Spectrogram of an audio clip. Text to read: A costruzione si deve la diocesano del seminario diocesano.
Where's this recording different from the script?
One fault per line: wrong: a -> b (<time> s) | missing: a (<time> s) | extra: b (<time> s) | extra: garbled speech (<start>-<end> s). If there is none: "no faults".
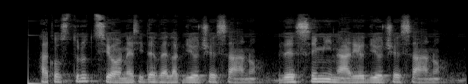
no faults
